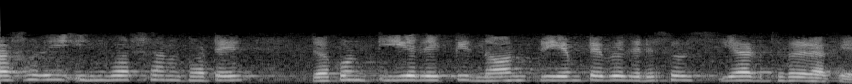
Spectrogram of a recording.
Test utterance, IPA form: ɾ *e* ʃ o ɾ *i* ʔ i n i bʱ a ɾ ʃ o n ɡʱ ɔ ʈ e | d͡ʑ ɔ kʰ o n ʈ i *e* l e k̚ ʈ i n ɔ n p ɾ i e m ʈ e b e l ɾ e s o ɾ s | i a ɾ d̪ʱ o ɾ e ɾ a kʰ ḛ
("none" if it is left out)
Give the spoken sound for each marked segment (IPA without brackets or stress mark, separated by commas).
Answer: a, i, e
